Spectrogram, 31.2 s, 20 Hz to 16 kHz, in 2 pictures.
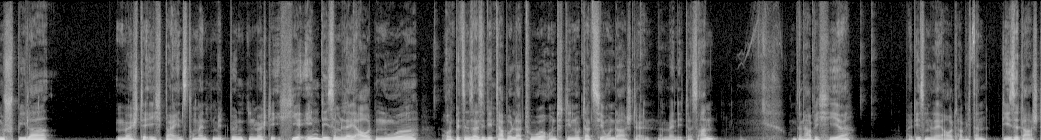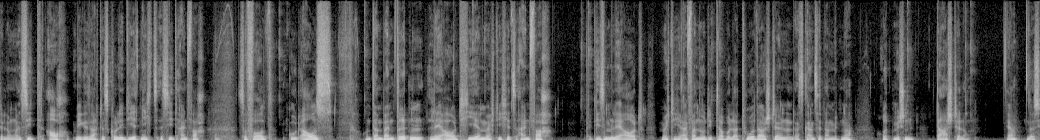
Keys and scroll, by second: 16.8 y, 22.7 shift+super+l.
